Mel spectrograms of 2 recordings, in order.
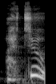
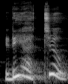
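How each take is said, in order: First: Short higher-pitched call of Achu. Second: എടി Achu called high and urgently; insistent call. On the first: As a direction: call Achu to rouse a friend. Calling friend lying face down. (Achu എന്ന് ഉയർത്തി വിളിച്ച്) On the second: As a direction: rouse her with a sharp, high എടി Achu. Calls again, more insistently. (എടി അച്ചു എന്ന് നിർബന്ധിച്ചു വിളിച്ച്) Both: A narrator's reading.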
